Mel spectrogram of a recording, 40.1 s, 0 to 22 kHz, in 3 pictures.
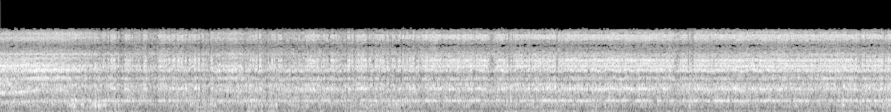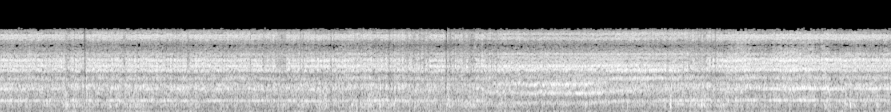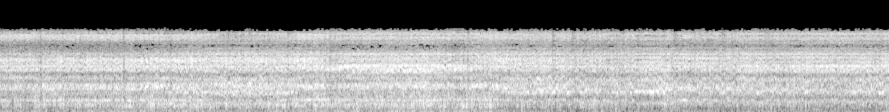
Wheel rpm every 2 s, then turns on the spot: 110, 110, 110, 110, 110, 110, 110, 110, 110, 110, 100, 100, 110, 110, 110, 100, 120, 100, 100, 100.
none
